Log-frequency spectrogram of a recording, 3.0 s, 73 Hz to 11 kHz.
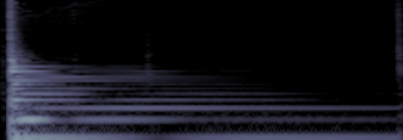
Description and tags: Part of the Good-sounds dataset of monophonic instrumental sounds.
instrument::double bass
note::D#
octave::2
midi note::39
good-sounds-id::8723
